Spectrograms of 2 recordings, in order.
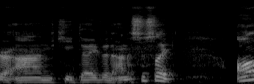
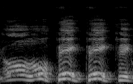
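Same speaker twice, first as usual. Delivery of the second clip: mock soldier taunt; 10 semitones higher, 8 dB louder, slower than usual.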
